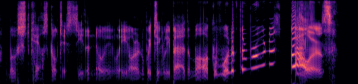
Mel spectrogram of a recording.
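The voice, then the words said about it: Spooky narrator voice. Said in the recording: “do my scary voice? ... If anyone wants to hire me for voice acting”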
